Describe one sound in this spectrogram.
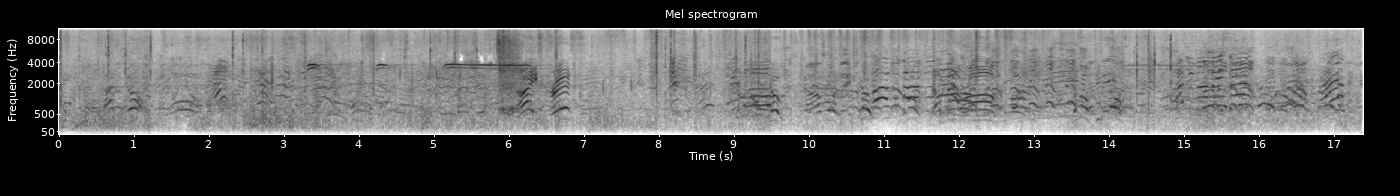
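A soccer ball thuds as it is kicked.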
